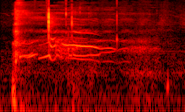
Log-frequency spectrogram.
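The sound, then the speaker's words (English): A voice imitates a cat hissing at someone: a sharp breathy burst, then a thin, wavering cat-like whine that fades within two seconds. Fairly quiet, with no talking. “and a cat's like hissing at him.”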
